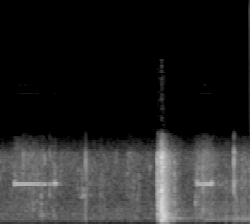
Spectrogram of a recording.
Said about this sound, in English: I hear you firing up that microwave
